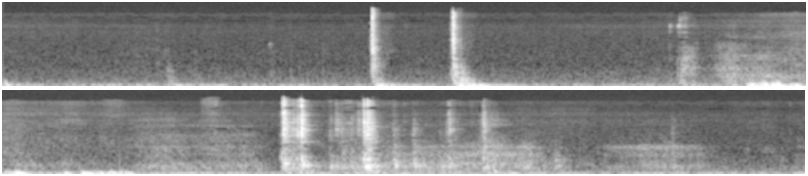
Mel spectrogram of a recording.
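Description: Scattered sharp clicks and knocks of small objects being handled, with dull low bumps about halfway through and a quick run of clicks soon after.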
